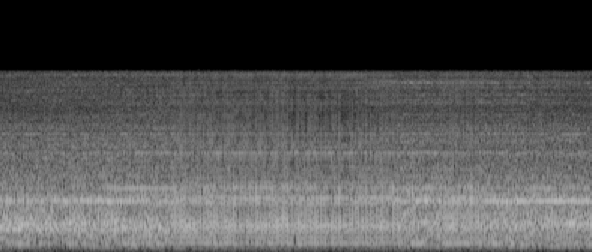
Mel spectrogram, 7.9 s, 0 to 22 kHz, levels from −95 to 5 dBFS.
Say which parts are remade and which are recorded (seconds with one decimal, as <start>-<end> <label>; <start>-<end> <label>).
0.0-2.3 recorded; 2.3-5.3 remade; 5.3-5.9 recorded; 5.9-6.4 remade; 6.4-7.9 recorded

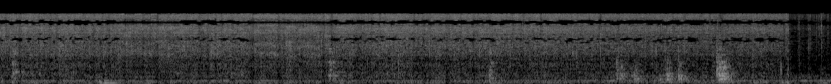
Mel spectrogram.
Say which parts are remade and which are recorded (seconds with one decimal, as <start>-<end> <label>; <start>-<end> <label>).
0.0-1.2 recorded; 1.2-1.8 remade; 1.8-2.5 recorded; 2.5-3.3 remade; 3.3-8.3 recorded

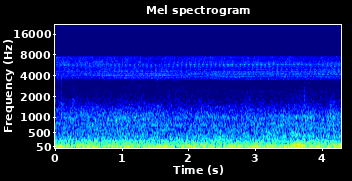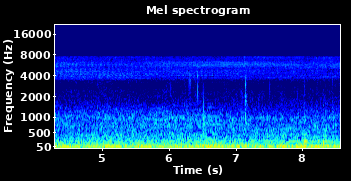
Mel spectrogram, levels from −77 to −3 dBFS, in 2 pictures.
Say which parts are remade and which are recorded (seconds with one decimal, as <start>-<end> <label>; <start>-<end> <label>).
0.0-1.0 remade; 1.0-8.6 recorded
